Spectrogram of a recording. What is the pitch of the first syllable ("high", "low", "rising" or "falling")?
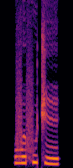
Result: high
